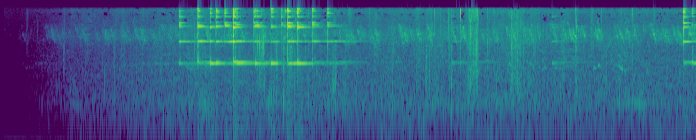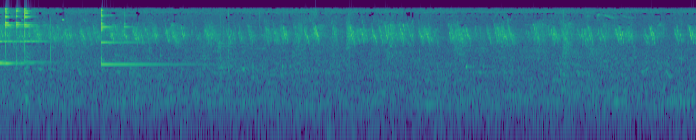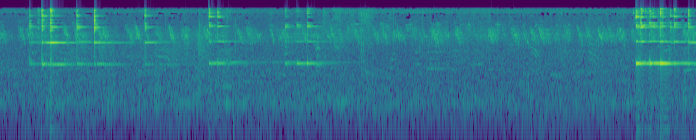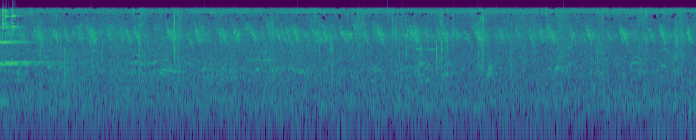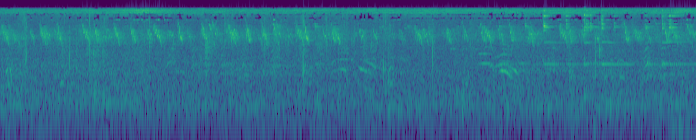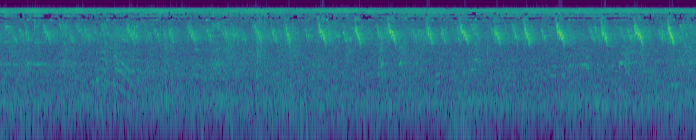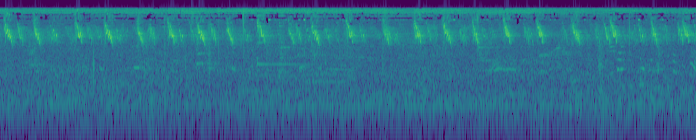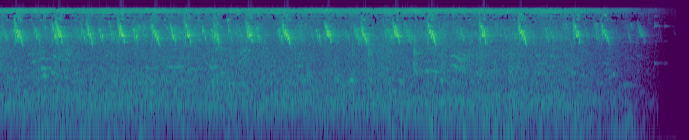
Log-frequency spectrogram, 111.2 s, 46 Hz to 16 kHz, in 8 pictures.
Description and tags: amb-birds-cowbells saranda
Field recording made in Saranda 2010. Birds singing, cowbells, movement, ambiance. Recorded with Zoom H4n.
